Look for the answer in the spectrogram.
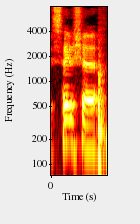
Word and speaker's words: Saoirse: No, así no se pronuncia realmente. – Saoirse Ronan. – Saoirse Ronan, ex, sí, es así.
